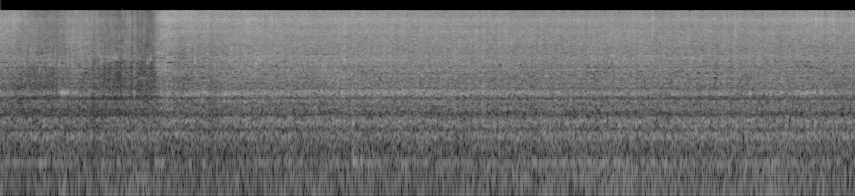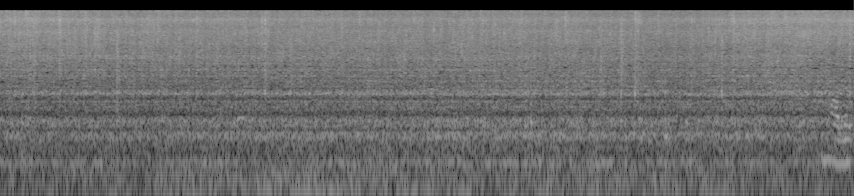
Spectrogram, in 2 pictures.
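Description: Fish paste hits hot oil with black cumin seeds in a wok, setting off a loud, steady sizzling hiss that runs continuously throughout.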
